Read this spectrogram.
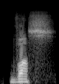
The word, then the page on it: vas: American English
